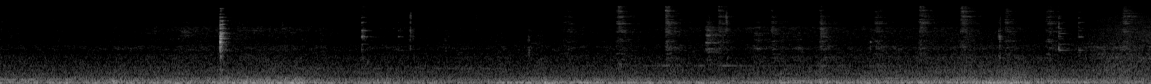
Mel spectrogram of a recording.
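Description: Metal fork and spoon clinking against a plate and bowl while eating. One sharp clink about two seconds in is the loudest, followed by a run of lighter clinks in the second half, over a steady low background rumble.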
